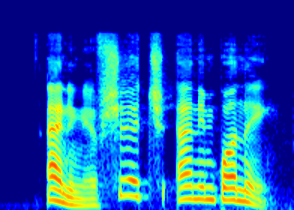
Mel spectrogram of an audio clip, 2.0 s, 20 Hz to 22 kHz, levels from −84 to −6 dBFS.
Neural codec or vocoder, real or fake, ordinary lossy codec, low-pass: codec, 24 kHz, 1 kbps, SNAC; fake; none; none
